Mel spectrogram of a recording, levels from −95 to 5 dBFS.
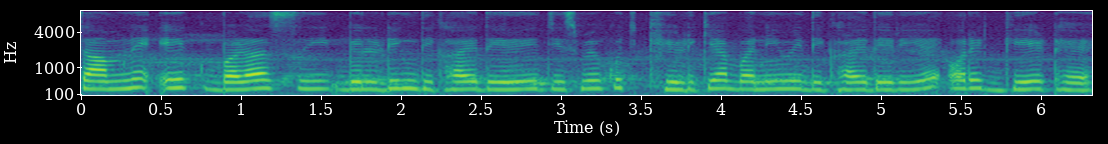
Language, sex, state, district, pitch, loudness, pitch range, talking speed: Hindi, female, Chhattisgarh, Balrampur, 225 Hz, -17 LUFS, 215-245 Hz, 210 wpm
